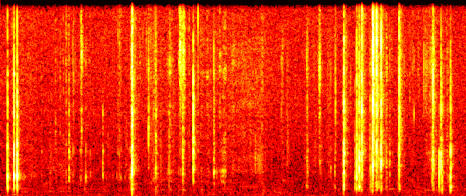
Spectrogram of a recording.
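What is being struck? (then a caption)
Small hard-plastic nail case. Long nails tap and scratch a small, clear hard-plastic press-on nail case, then its lid is opened and the plastic is tapped. Quiet, dry, bright clicks and ticks come in scattered bursts over a soft background, with each tap dying away almost instantly.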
